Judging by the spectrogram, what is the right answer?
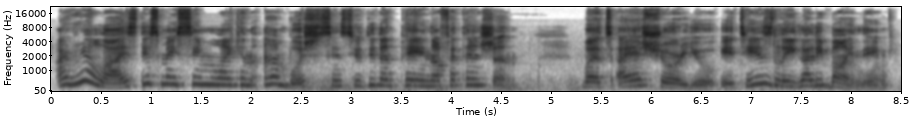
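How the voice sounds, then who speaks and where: A woman's voice: high voice, lively intonation, unhurried, slight background noise. A woman playing a composed, courteous vampire's maid in an ASMR roleplay, formal and reassuring with a wry tease. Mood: wry, matter-of-fact.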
